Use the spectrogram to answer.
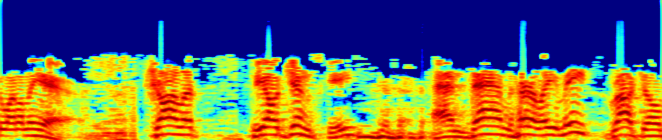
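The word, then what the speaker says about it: Piechocinski: with you uh Charlotte uh how do you pronounce your name pinski would you mind spelling it p i e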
